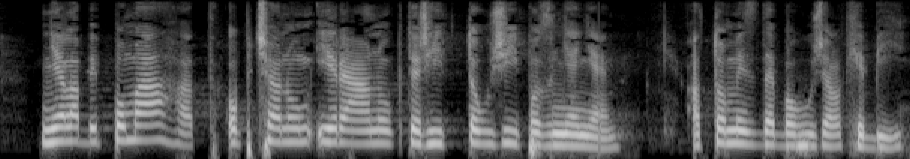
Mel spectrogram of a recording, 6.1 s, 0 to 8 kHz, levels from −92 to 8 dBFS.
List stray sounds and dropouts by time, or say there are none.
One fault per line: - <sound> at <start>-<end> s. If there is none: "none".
none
